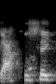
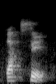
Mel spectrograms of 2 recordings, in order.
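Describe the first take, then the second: First: The vowel after 'k' is fully pronounced. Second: The vowel after 'k' is dropped. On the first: The speaker calls it wrong. "গাকুসেই কিন্তু জাপানিজরা বলে না" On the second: The speaker calls it right. "মানে সেটা উচ্চারণই করবেন না"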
